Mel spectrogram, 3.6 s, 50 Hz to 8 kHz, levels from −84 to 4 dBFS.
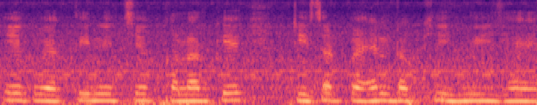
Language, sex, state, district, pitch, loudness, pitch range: Hindi, female, Chhattisgarh, Korba, 185 Hz, -14 LUFS, 180-195 Hz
